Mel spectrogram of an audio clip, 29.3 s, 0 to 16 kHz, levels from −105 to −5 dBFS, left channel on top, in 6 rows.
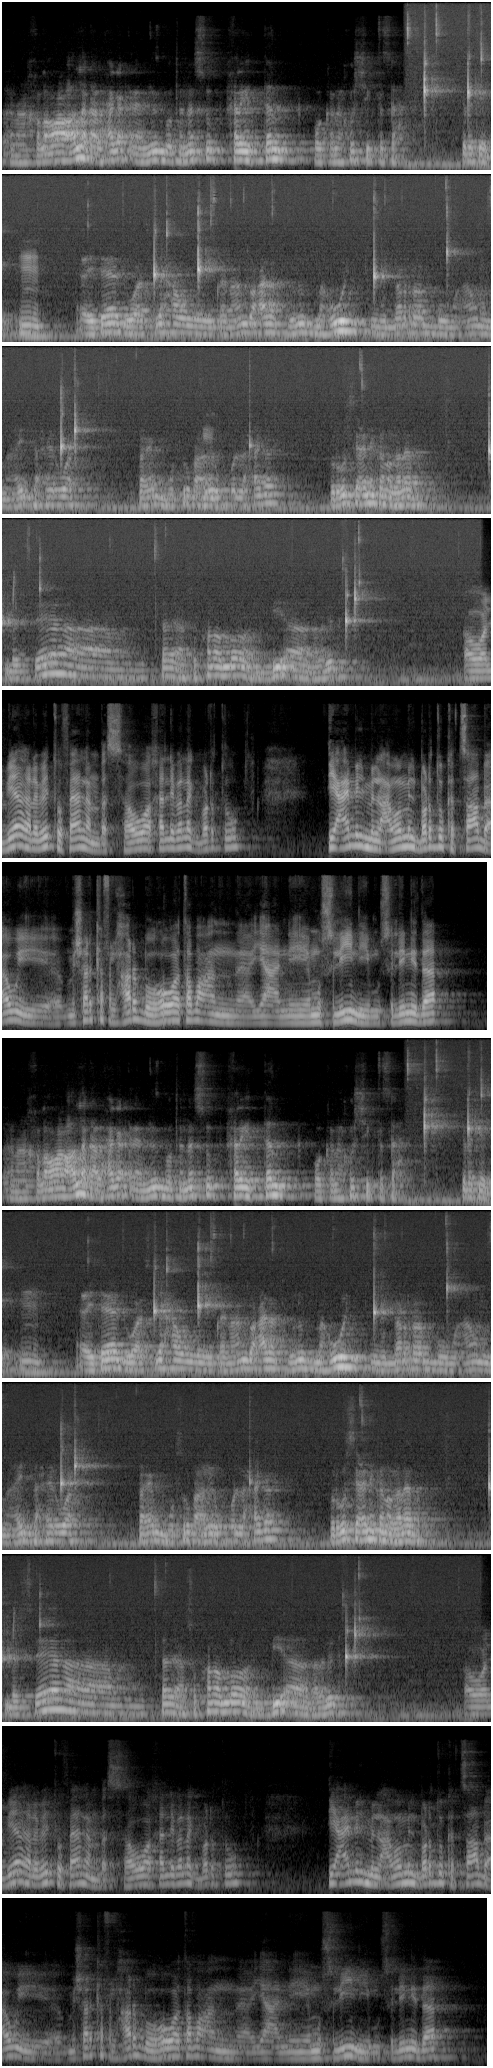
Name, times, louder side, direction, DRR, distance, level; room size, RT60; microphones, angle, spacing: voice 1, 0.0-2.9 3.1-4.0 4.6-4.9 5.7-10.5 11.1-12.5 13.1-14.0 14.7-18.1, equal, 10° right, 0.7 m, -40 dB
sound 1, 4.0-19.5, left 5 dB, 20° left, 0.4 m, -46 dB
voice 2, 5.1-5.4 11.8-12.0 19.3-22.0 22.2-22.4 22.8-28.8, left 7 dB, 90° left, 0.4 m, -42 dB
12.5 x 10.5 x 3.1 m
head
